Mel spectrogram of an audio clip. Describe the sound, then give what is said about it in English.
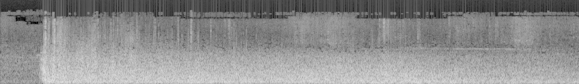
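An explosion from a night bombing raid on Baghdad: one sudden loud blast opens into a long, heavy, sustained rumbling roar that stays strong and slowly fades only slightly toward the end. “the Iraqi capital, Baghdad, has been enduring another night of bombing.”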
